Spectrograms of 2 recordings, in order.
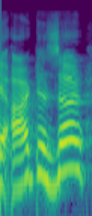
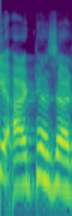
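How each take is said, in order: First: आठ हजार? rising in mild disbelief; disbelieving echo. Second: Said in the usual way. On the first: Retold or imitated. Daughter scoffs at mother's maid salary, incredulous rise. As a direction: echo the number back as a shocked question.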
